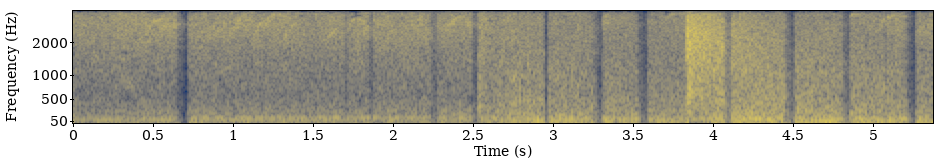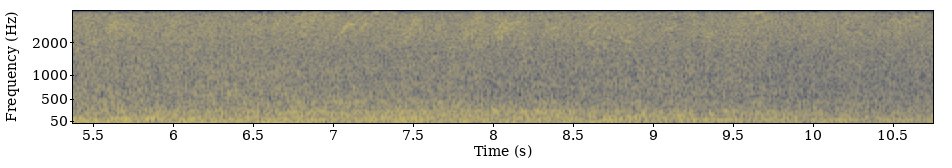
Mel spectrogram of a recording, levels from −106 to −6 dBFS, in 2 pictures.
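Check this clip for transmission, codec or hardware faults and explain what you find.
The clip of everyday sound shows three kinds of network packet loss, heard through a call path whose band stops at 4 kHz, which fits G.711 A-law at 64 kbps.

Burst of packet loss at 0.64 to 0.88 s, 3.24 to 3.32 s and 3.52 to 3.60 s. Consecutive packets were lost or arrived too late, so the receiver extended the last sound and faded it. The first gap lost about 80 ms and the later two about 60 ms each. Each is heard as a held, dimming buzz or hiss, after which the sound jumps ahead with a piece missing.

Repeated packet loss (robotic sound) from 1.69 to 2.54 s and from 4.06 to 5.28 s. Packets kept failing to arrive, with four gaps in the first stretch (longest 40 ms) and five in the second (longest 59 ms). Concealment covers about 13% and 18% of these spans. Each hole is patched by continuing the previous sound before the next one arrives, giving a choppy stutter with fragments lost.

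Short concealed packet loss at 2.94 to 2.98 s. About 20 ms of audio missed the decoder, and the receiver bridged it by continuing the preceding sound and blending back in. The result is a brief smear or wobble rather than an audible gap.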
